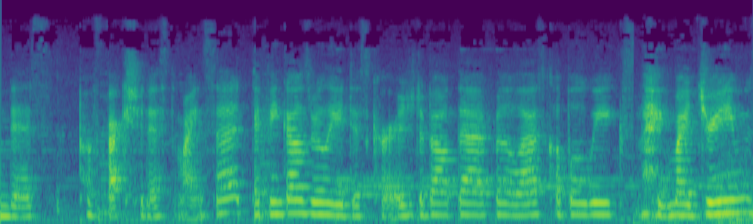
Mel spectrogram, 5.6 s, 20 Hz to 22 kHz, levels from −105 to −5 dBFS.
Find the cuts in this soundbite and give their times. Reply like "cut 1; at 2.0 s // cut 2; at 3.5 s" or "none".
cut 1; at 4.7 s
